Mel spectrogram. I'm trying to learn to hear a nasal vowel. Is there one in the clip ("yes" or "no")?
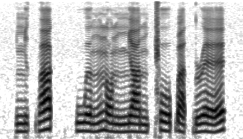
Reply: no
